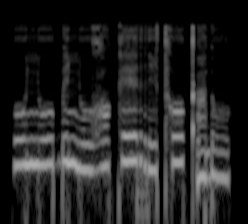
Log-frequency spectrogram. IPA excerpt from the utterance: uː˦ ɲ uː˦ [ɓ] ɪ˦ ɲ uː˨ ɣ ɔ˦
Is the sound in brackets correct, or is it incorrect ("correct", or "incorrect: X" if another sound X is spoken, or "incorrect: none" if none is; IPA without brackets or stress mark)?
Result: correct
